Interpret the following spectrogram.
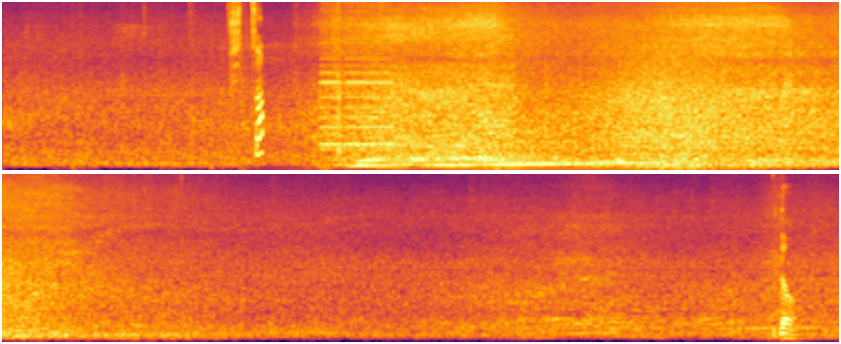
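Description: A car horn sounds briefly about three seconds in. A car then drives past close by: its engine and tyre noise swell over a few seconds and fade away.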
